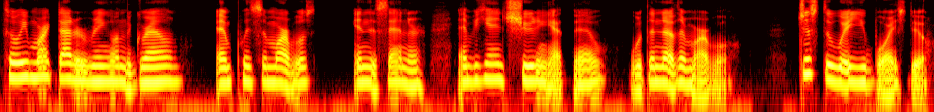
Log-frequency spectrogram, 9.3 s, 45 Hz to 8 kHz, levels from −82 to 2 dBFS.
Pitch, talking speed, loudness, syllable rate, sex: 180 Hz, 185 wpm, -18 LUFS, 5.2 syllables/s, female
